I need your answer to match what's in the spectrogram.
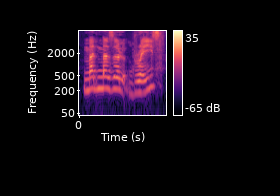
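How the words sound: The name is said with an English accent. The speaker calls it wrong. "je prononce ça n'importe comment moi, à l'anglaise"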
